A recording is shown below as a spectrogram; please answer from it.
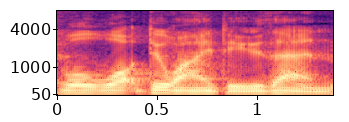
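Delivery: ordinary talk, nothing marked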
